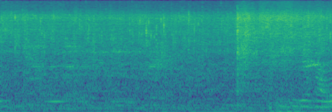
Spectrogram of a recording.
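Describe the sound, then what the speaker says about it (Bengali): Spices for a country chicken curry sizzle and fry in hot oil in a pan, a steady soft crackle with occasional stirring scrapes, moderately quiet. "দিয়ে ভালো করে কষাইতে হবে। তেল ছাড়া পর্যন্ত আমাদের কষাইতে হবে।"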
